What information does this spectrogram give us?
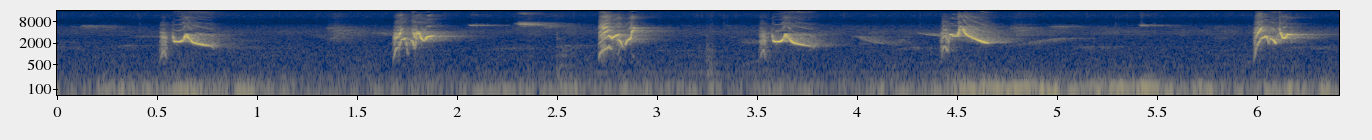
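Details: Captive red-crested cardinal from a licensed breeder in Brazil, calling and singing: six loud, sharp chirps, each a bright note sweeping downward, repeated roughly once a second with short silent gaps and faint low background rumble.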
